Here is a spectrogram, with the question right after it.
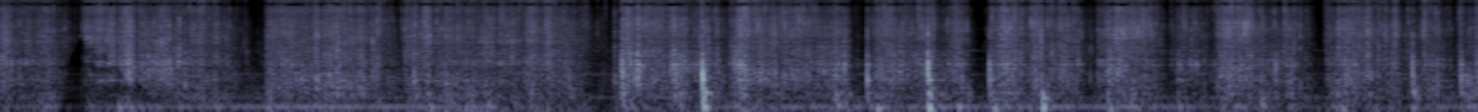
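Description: Fingers squeeze and rub the plastic film wrapper around a stack of clear plastic cups, giving bright, dense crinkling. The sound comes in bursts separated by brief pauses, with occasional sharper crackles throughout.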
